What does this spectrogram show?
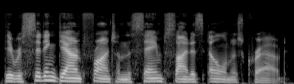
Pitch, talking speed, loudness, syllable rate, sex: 130 Hz, 245 wpm, -20 LUFS, 5.7 syllables/s, female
